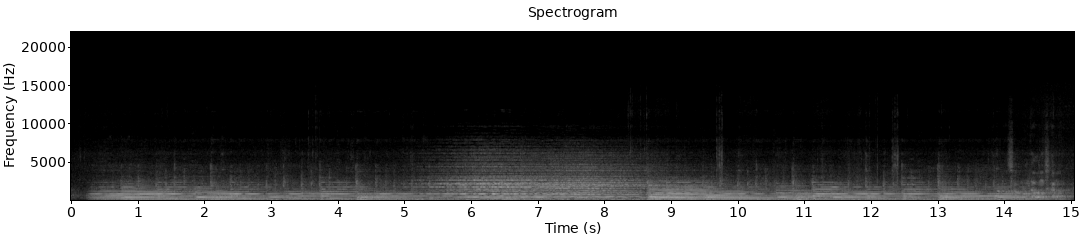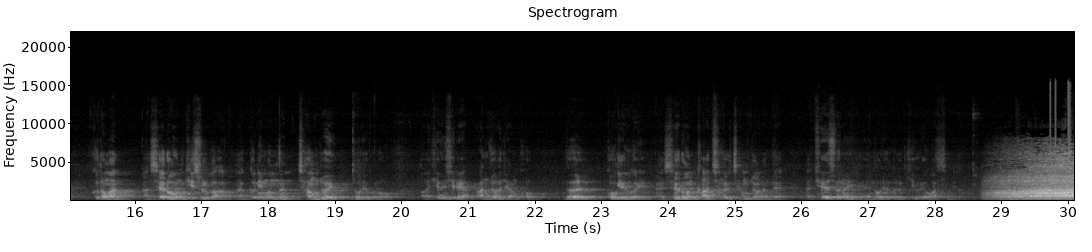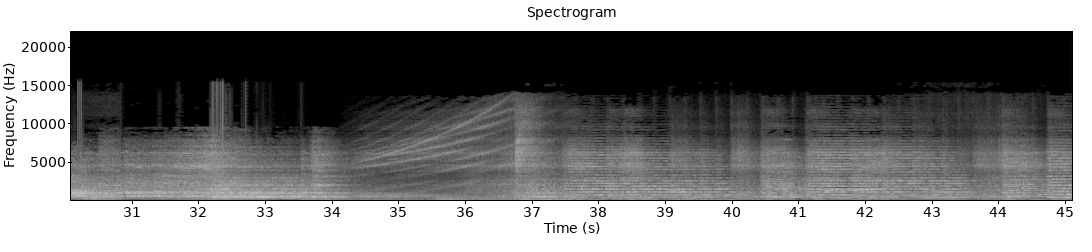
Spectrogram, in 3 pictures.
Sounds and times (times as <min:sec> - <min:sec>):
Speech: 0:14.1 - 0:28.4.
